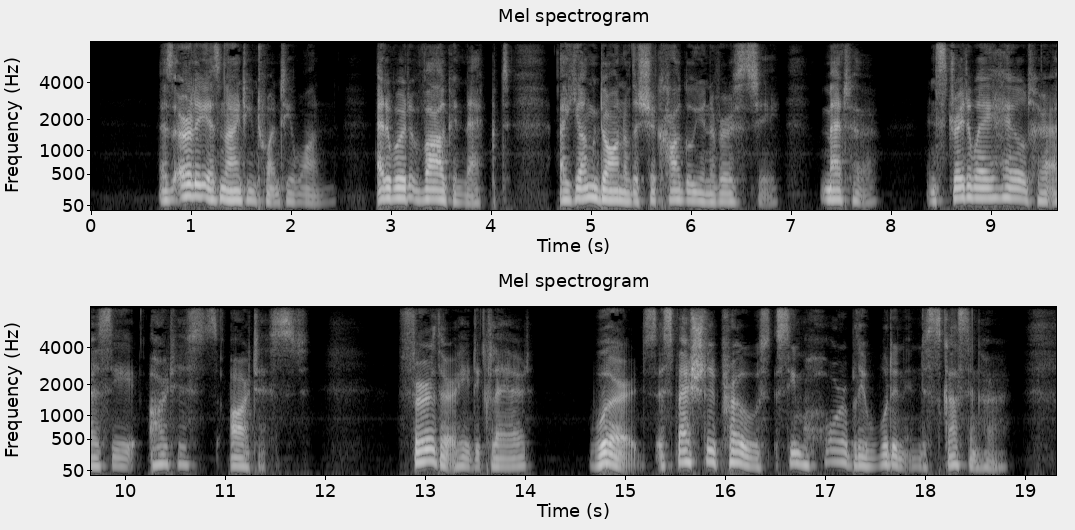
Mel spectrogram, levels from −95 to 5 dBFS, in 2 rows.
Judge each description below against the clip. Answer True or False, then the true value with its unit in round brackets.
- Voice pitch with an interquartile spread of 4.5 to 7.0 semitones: True (4.8 semitones)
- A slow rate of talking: True (110 wpm)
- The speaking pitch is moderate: False (115 Hz)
